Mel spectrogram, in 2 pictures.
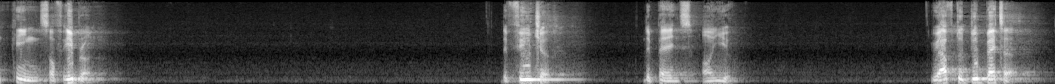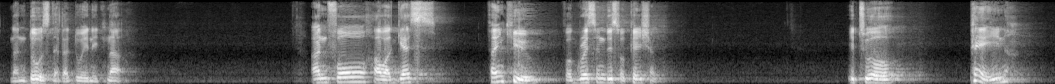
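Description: A man speaks calmly and deliberately into a microphone, with long pauses between phrases.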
